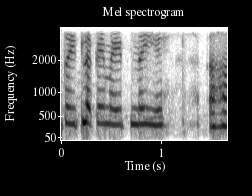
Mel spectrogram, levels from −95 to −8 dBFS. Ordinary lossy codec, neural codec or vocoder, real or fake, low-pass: none; none; real; 3.6 kHz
